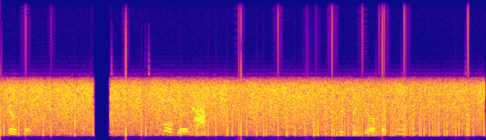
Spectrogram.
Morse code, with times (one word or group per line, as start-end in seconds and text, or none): none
